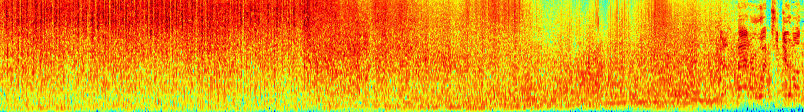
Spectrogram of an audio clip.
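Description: Drag racing engines roar loudly at full throttle.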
